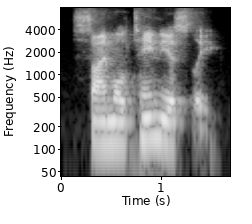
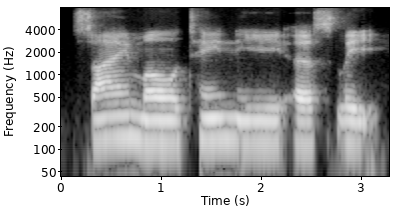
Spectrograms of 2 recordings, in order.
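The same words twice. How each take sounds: First: Said in the usual way. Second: Simultaneously drawn out very slowly, syllable by syllable; teacher stretching out Simultaneously; slow model reading. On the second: Shown as a demonstration. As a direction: sound out Simultaneously slowly for the class.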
